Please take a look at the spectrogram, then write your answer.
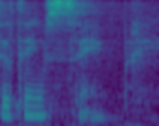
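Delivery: breathy whispered confession; whispered answer. Retold or imitated. Anxious girl telling the doctor she always has it, whispered. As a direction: whisper it, resigned.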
